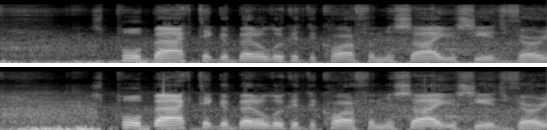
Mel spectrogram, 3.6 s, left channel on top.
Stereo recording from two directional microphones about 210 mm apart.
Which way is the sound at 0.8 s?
10° left (ahead or behind).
